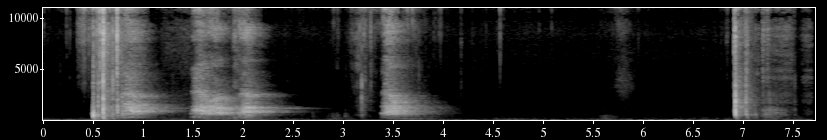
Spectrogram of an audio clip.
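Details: A pet dog barking indoors: four short, rough barks, the middle two drawn out and doubled, with pauses between and a final sharp bark near the end.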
